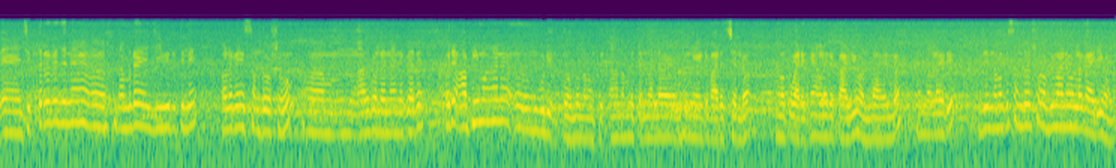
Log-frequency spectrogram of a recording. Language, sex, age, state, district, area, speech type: Malayalam, female, 60+, Kerala, Alappuzha, urban, spontaneous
